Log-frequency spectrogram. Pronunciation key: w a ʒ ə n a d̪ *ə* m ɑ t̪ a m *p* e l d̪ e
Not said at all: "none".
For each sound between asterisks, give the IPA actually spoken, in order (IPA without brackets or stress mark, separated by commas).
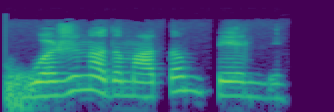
ə, p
